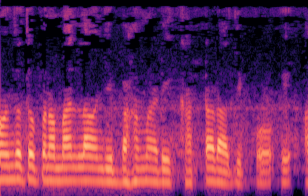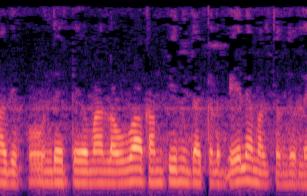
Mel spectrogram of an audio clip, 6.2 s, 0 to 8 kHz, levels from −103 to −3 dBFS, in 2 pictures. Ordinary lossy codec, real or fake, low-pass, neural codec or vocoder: MP3, 32 kbps; real; 7.2 kHz; none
